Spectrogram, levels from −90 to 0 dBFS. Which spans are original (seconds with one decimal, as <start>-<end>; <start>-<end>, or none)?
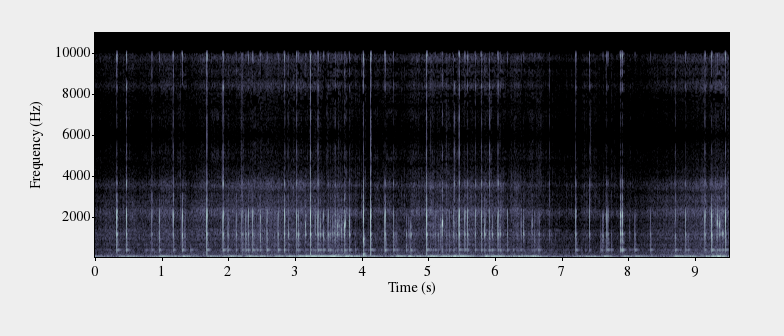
0.0-1.5; 2.2-3.6; 7.5-9.5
